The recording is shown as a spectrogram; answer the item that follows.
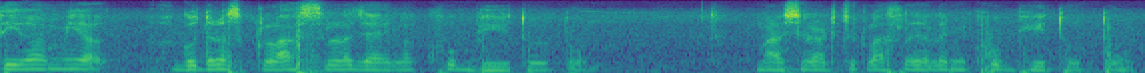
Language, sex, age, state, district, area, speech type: Marathi, female, 18-30, Maharashtra, Nagpur, urban, spontaneous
